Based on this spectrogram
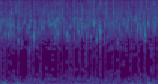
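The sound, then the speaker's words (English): A steady trickle of water flows from beneath a granite boulder on a mountain, at the source of the Chattahoochee River, just after rain; a continuous bright, bubbling wash with small splashy flickers and no voices. “We make our way across a ravine to where a steady trickle of water flows from beneath a granite boulder.”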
